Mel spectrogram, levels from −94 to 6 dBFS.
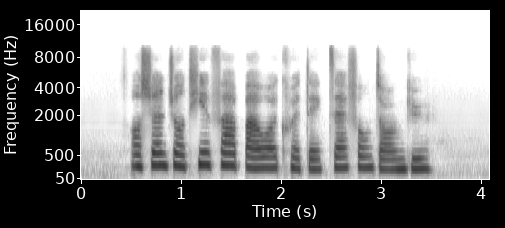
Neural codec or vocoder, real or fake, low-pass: codec, 24 kHz, 0.5 kbps, DualCodec; fake; 9.9 kHz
